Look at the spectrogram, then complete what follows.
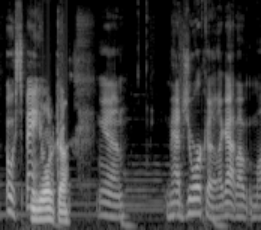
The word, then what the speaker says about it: Mallorca: Majorca. Oh, Spain. Mallorca.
